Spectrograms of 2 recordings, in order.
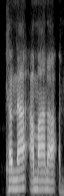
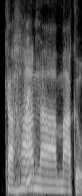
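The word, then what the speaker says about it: Kahanamoku: So if you do not know who Duke Kanamana, I can never say his name. Too many letters. Duke Kamanamaku. Oh, good Lord. Kahanamaku.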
